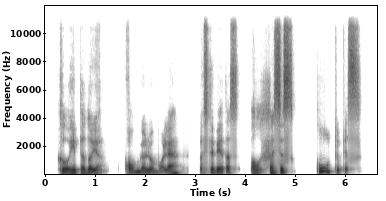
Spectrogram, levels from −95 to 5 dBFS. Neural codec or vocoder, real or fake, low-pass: codec, 24 kHz, 0.9 kbps, DualCodec; fake; 10.8 kHz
